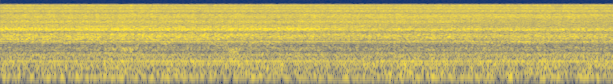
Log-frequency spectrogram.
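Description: Faint, steady hiss with a low electrical hum: the background noise of the lecture's voice recording while no one speaks.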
